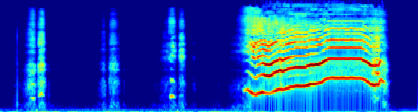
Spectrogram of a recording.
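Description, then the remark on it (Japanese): A woman gives a few short, quiet gasping breaths, then lets out one loud, long, high-pitched scream that rises in pitch and holds steady for about two seconds before breaking off, echoing through an auction hall. “私の叫び声がオークション会場に響き渡ります。”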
